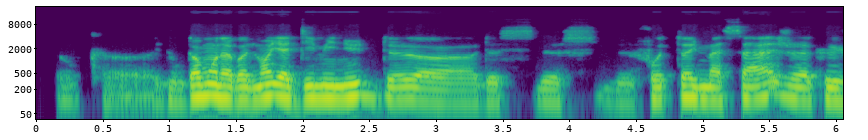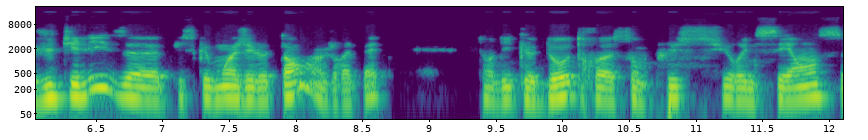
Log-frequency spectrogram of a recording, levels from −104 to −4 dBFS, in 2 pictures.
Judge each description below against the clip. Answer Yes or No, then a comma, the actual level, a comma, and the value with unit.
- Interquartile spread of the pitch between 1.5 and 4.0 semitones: Yes, average, 2.7 semitones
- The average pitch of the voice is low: Yes, low, 115 Hz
